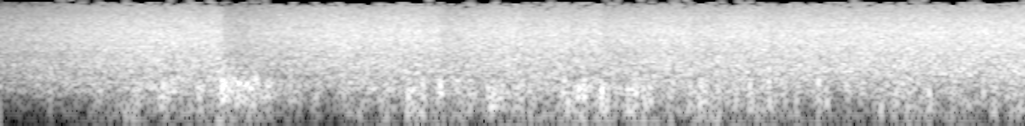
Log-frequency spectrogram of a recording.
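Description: A waterfall pouring into a pool inside a rock cave: a steady rush of falling water, swelling over the first second and then holding.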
